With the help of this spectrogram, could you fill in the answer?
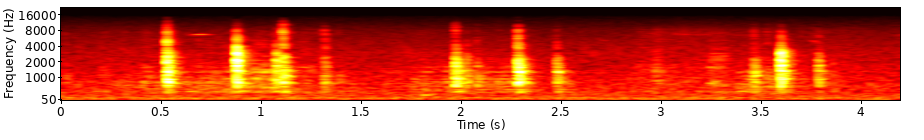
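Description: A small steel ball rolls across a rectangular bamboo tilt-maze board, about 30 cm across with raised wooden walls and holes, set in a hollow wooden box frame and tilted by turning the side knobs. About eleven sharp, bright clicks are heard as the ball strikes the wooden walls, each dying away almost instantly against a quiet background.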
